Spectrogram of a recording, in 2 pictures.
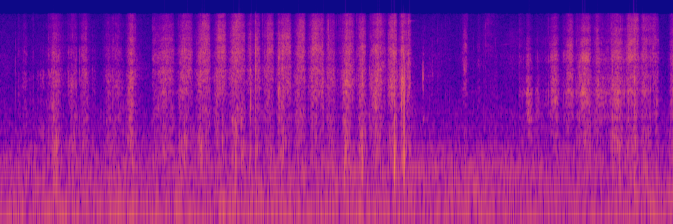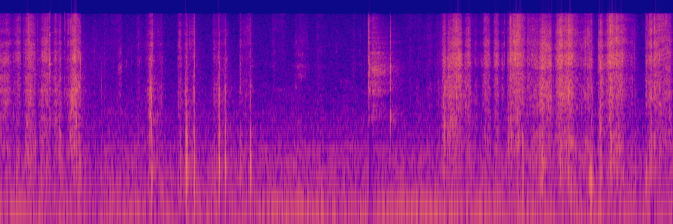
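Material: Stainless steel.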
